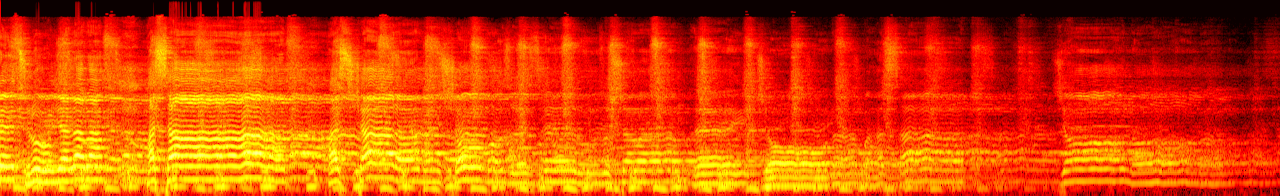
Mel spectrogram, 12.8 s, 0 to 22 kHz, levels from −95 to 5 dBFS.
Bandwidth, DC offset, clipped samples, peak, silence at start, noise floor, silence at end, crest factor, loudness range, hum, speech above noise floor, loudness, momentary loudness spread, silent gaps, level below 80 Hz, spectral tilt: 17.5 kHz; under 0.1%; under 0.1%; 0 dBFS; 0 s; -41 dBFS; 0.2 s; 16 dB; 15 LU; none; 26 dB; -14 LUFS; 19 LU; none; -48 dBFS; -3 dB/octave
